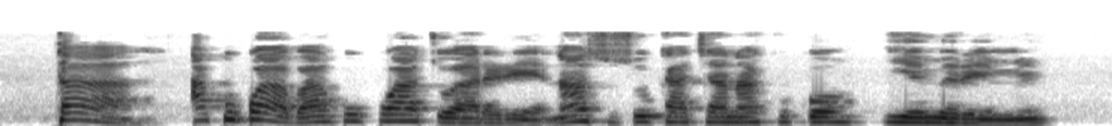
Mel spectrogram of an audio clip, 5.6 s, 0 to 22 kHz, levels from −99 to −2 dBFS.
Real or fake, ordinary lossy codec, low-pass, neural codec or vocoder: real; MP3, 64 kbps; 7.2 kHz; none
